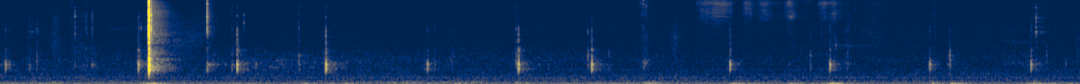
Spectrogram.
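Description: Long fingernails tap and scratch the hollow plastic shell of a black PlayStation controller and press its d-pad. Quiet, dry clicks and taps are spread through the clip, with one sharp, louder tap near the start and a brief bright scratching later on. Each sound stops almost instantly over a low, steady hum.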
